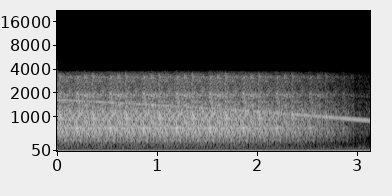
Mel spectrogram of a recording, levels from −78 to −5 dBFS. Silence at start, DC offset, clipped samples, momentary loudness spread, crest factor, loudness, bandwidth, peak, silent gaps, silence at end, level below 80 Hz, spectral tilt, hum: 0 s; 1%; under 0.1%; 8 LU; 14 dB; -24 LUFS; 4 kHz; -10 dBFS; none; 0 s; -62 dBFS; -6.5 dB/octave; none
